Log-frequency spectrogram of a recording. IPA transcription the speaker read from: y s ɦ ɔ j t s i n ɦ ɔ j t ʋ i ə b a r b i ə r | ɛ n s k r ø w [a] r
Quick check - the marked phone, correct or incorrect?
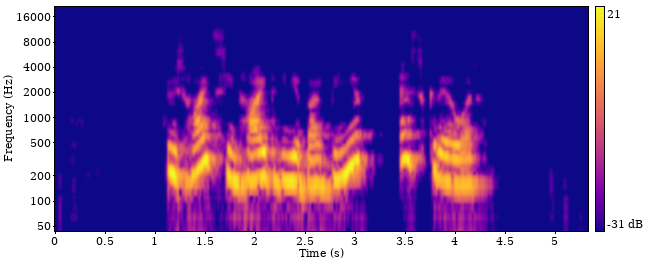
incorrect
